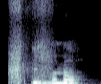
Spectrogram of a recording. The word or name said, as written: בזמנו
